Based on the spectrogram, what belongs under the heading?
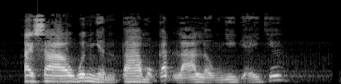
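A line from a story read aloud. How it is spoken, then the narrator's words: Young woman, giggling. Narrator (Vietnamese): Bạch y thiếu nữ bỗng cất tiếng cười khúc khích nói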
